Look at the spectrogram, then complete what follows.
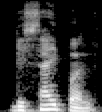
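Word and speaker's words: disciple: Rule number, जब एस के बाद सी आता है तब सी का उच्चारण नहीं किया जाता है। जैसे असेंट, साइंस, सीन, डिसाइपल।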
